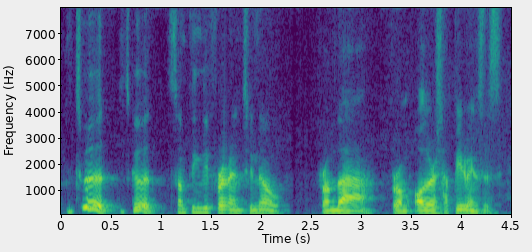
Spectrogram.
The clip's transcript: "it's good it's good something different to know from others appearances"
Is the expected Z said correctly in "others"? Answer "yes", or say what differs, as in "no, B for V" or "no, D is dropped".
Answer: no, S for Z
